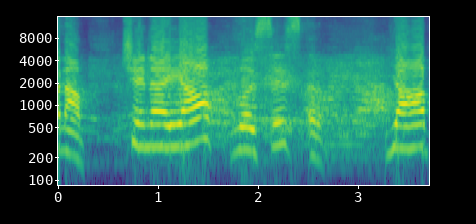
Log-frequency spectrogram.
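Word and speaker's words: Chinnaiyya: और case law का नाम लिखिए, चिनैया वर्सेस रम.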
